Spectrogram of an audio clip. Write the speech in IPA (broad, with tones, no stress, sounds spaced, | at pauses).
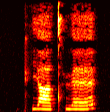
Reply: pʰ j ä˨˩ t̪ʰ ɥ ɛ˧˥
